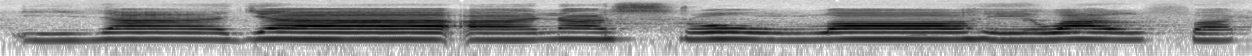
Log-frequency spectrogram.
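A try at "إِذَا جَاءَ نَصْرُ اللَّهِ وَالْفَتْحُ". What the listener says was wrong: Wal fath. Oke, berikutnya coba.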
